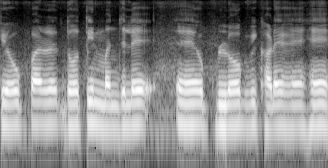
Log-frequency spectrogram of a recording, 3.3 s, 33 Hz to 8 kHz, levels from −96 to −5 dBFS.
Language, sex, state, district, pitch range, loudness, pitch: Hindi, male, Chhattisgarh, Bilaspur, 130-140 Hz, -13 LUFS, 135 Hz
